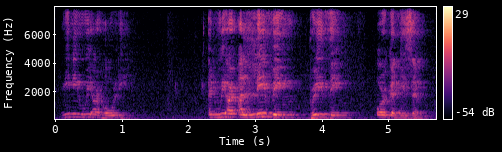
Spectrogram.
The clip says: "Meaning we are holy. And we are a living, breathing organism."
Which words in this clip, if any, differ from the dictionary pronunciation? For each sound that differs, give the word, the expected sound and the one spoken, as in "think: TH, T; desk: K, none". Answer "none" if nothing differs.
none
